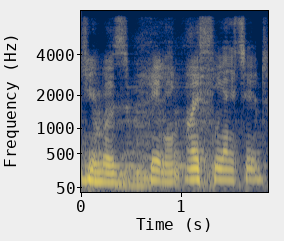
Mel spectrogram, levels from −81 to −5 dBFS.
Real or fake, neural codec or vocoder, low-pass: fake; codec, 24 kHz, 1 kbps, SNAC; 7.2 kHz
